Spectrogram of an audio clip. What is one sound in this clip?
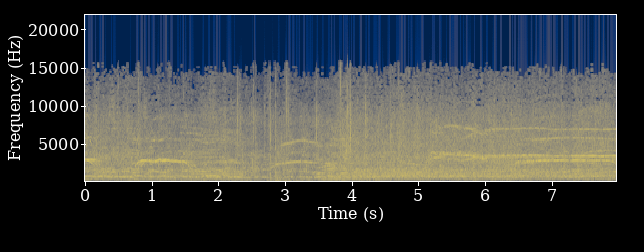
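Punches thud against a fighter's body.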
